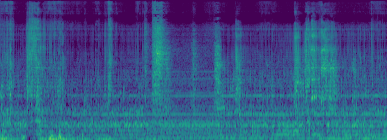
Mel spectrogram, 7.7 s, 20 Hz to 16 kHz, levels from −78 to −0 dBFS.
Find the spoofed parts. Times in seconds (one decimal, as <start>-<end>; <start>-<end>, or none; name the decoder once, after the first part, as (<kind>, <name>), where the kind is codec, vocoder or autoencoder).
0.0-2.9 (vocoder, BigVGAN v2); 4.4-7.7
